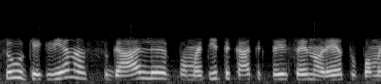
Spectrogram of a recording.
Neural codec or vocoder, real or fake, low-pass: none; real; 7.2 kHz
